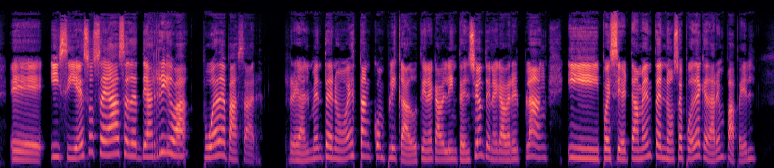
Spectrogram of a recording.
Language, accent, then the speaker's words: Spanish; Puerto Rico; como pueblo puertorriqueño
